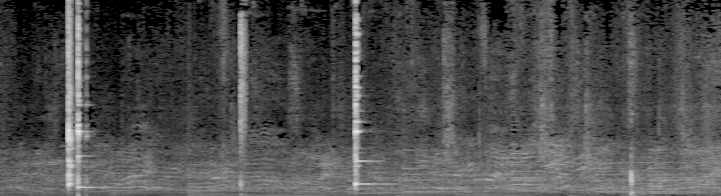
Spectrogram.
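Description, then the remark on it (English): Glasses clink together in a toast: four bright, ringing taps spaced irregularly over a few seconds, fairly loud, with people murmuring and talking softly in the background. “All right, guys. That's it. Cheers. Cheers. Cheers.”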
